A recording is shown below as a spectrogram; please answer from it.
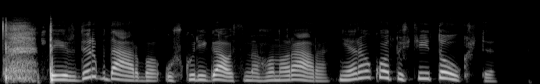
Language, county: Lithuanian, Klaipėda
